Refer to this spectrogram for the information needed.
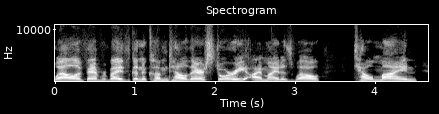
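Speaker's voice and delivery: plain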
